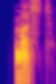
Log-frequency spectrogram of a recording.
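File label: "must", American English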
